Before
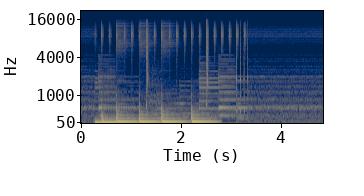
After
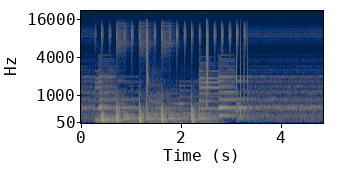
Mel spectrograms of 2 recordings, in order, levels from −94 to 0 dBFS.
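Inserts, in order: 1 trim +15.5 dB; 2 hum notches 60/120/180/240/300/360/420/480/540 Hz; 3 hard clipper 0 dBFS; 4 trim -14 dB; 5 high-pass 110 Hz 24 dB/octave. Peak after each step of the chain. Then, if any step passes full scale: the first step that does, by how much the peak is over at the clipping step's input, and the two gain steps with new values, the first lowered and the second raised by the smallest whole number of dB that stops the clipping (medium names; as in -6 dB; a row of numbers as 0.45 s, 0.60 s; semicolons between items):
-6.0 dBFS, -4.0 dBFS, -4.0 dBFS, -18.0 dBFS, -17.0 dBFS; nothing clips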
